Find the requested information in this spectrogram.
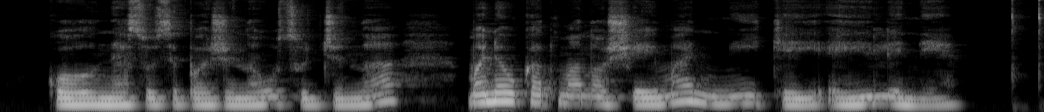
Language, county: Lithuanian, Kaunas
